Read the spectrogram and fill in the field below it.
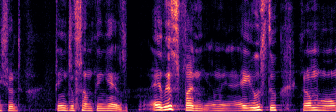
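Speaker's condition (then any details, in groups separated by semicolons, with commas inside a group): Cerebral palsy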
